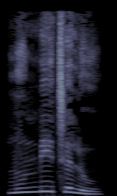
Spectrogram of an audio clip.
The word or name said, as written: ಮುಂಡೀಚಲು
